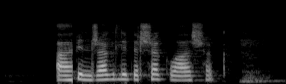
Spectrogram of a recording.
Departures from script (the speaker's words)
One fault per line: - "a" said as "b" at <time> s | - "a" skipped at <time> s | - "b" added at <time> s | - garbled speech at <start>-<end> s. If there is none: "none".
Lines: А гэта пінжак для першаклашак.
- "гэта" skipped at 0.6 s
